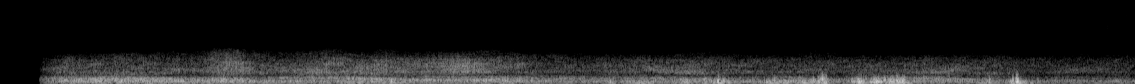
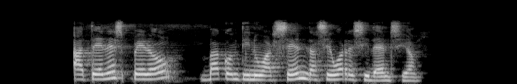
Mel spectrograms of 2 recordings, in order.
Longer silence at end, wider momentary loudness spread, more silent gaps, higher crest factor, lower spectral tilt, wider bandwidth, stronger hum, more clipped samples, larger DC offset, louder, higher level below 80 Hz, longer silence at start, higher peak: second, 0 s vs 0.95 s; first, 13 LU vs 9 LU; neither; first, 24 dB vs 14 dB; first, -12.5 dB/octave vs -3 dB/octave; second, 2.1 kHz vs 8.4 kHz; neither; neither; neither; second, -29 LUFS vs -15 LUFS; first, -36 dBFS vs -62 dBFS; second, 0.4 s vs 0.75 s; about the same, -4 dBFS vs -2 dBFS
